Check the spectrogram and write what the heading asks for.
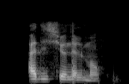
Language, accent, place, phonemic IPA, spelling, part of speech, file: French, France, Lyon, /a.di.sjɔ.nɛl.mɑ̃/, additionnellement, adverb, LL-Q150 (fra)-additionnellement.wav
- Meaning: additionally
